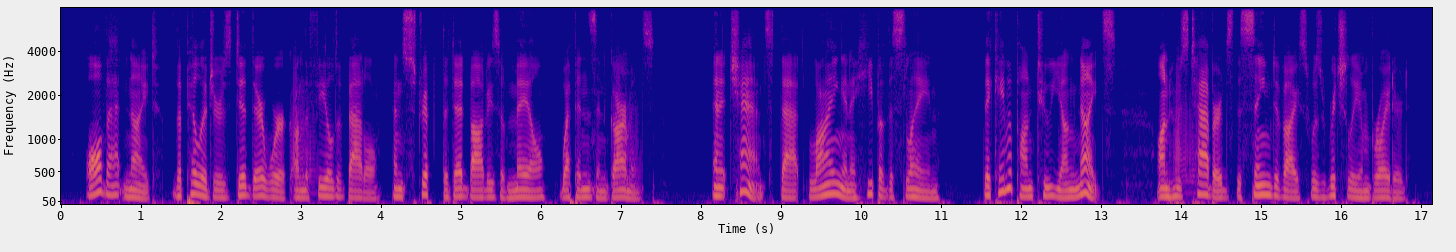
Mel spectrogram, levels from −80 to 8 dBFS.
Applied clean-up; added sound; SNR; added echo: none; Brass instrument; 19 dB; none.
